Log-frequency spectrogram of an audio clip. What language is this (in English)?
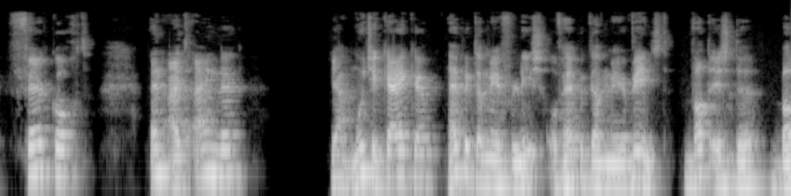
Dutch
